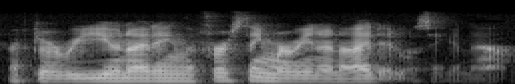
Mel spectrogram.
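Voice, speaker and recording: Very fast and smooth, with fairly even intonation and a medium pitch, a young man reads a visual novel aloud as a let's player. His delivery is casual, full of asides and gamer slang, against soft game music in slightly dull sound.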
